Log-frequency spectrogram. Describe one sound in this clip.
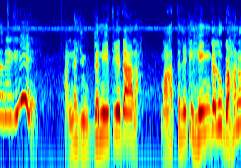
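A woman speaks nearby.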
